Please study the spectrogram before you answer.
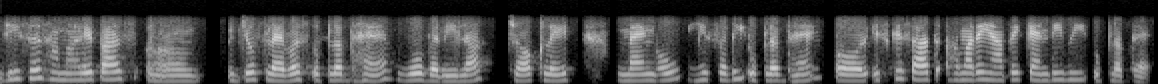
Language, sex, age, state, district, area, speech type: Hindi, female, 18-30, Rajasthan, Jaipur, urban, conversation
